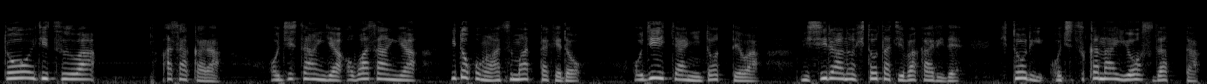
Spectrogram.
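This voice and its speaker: Woman, scripted storytelling narration, soft dark timbre, slightly lo-fi sound. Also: a little high, lively intonation, moderate pace.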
